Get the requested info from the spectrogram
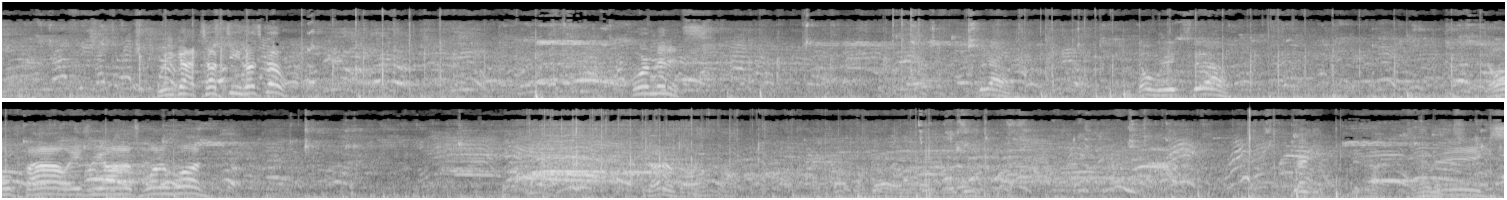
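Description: Basketball bouncing on a hardwood gym floor during play, with spectators and players talking and calling out in a large gym.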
